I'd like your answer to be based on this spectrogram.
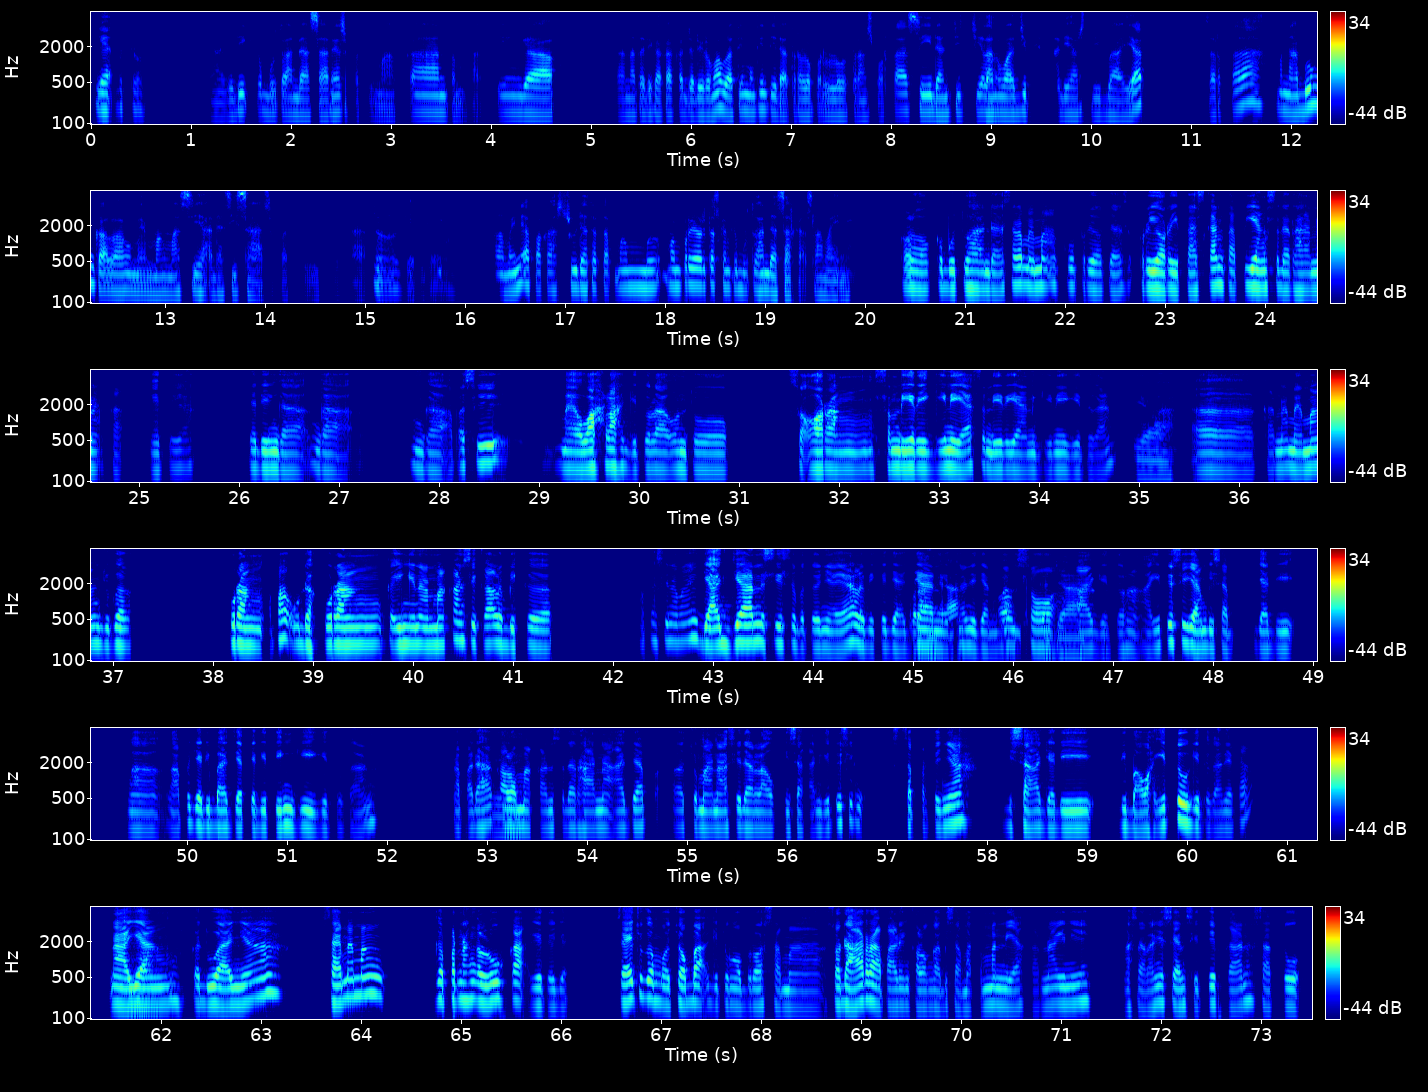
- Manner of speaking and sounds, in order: none
- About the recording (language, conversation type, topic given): Indonesian, advice, Bagaimana cara menyeimbangkan pembayaran utang dengan kebutuhan sehari-hari setiap bulan?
